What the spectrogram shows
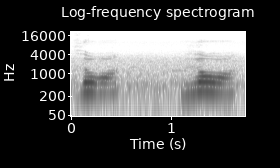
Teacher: ذوا یہ موٹے حروف میں آتا ہے، تو موٹے حروف میں آتا ہے پر زبان کی نوک سامنے والی دانتوں کے کنارے پر لگے گی اور منہ کے اندر ایک ہوا سی بھرے گی، تو ذوا، ذوا۔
